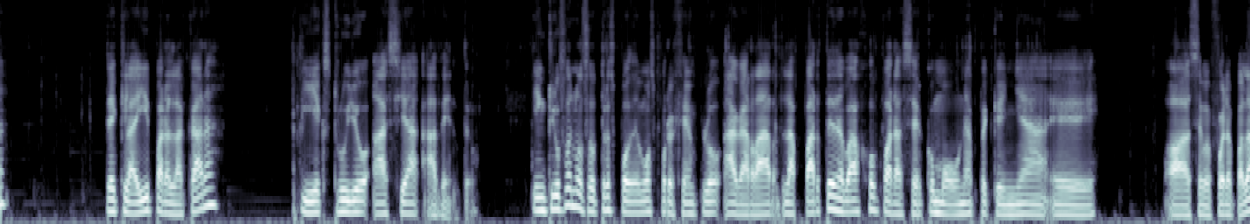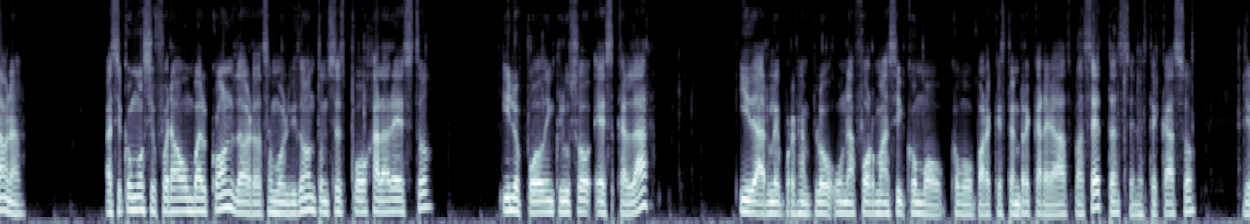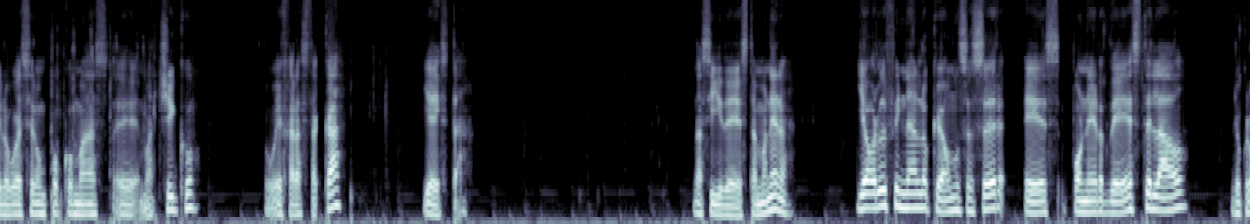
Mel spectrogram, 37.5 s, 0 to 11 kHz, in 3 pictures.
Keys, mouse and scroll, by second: 0.8 i, 1.9 click, 2.9 e, 4.4 click, 4.9-5.4 scroll down 2, 5.4-7.0 middle drag, 7.4-7.7 shift+middle drag, 8.4 click, 8.8 scroll up 2, 9.7 scroll up 1, 9.8-10.3 shift+middle drag, 10.5-11.2 middle drag, 16.1 e, 17.5 click, 17.8 s, 19.1 click, 19.3 e, 20.9 click, 21.1-21.6 scroll down 2, 21.4 middle click, 23.4-23.7 middle drag, 23.8 ctrl+z, 24.0 ctrl+z, 26.5 e, 27.9 click, 28.5 click, 28.8 e, 30.8 click, 31.7-34.2 middle drag, 34.5-34.9 scroll down 3, 35.5 middle click, 35.5 scroll down 2, 36.8 middle click.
